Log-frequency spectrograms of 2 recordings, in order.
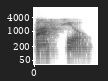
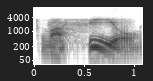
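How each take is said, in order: First: The stress does not fall on the i. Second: The stress falls on the i syllable. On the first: The speaker calls it wrong. "instead of" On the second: The speaker calls it right. "you have to put an accent on the I"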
